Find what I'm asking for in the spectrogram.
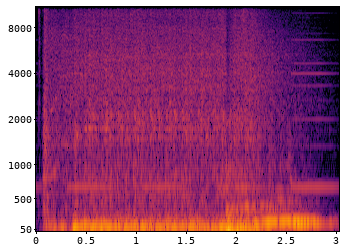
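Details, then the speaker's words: Porsche 964 flat-six, first start attempt: rough uneven cranking with two exhaust pops and a brief low stumble that won't catch. "it's it's making a weird weird s sound is the popping coming from the exhaust yeah it like makes it two pops and then does a little weird"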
